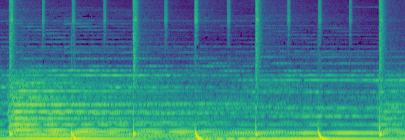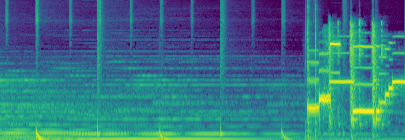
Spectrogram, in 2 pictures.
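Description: A deep bell tolls around a dozen times to mark midnight, in slow, steady strikes, each ringing out into the next, before a short bright chiming flourish ends it. No one speaks.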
